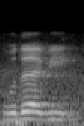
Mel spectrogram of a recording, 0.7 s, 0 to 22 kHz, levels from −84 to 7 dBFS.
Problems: constant background noise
